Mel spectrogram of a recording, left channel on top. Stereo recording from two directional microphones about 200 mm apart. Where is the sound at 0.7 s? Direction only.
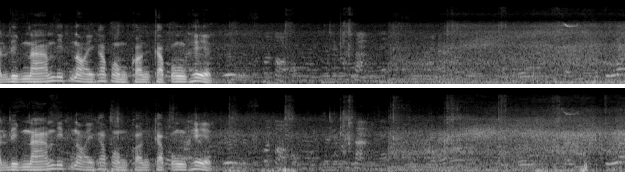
35° left (ahead or behind).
